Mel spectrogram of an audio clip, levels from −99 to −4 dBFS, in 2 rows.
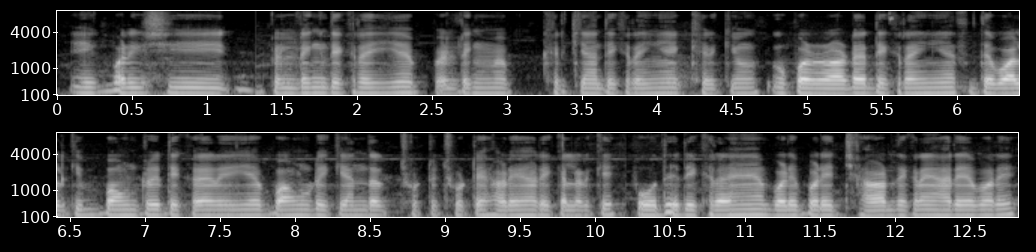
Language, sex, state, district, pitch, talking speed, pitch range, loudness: Hindi, male, Bihar, Gopalganj, 140 Hz, 205 wpm, 135-140 Hz, -29 LUFS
